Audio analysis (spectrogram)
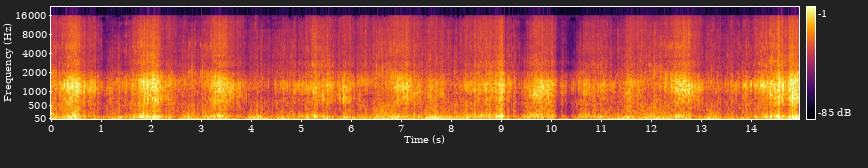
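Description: Toothbrush bristles brush and scratch across a black foam windscreen on a microphone. The result is a steady, muffled scratchy rustle that swells in repeated strokes, centered in the midrange around 1 kHz, over a heavy low rumble, with a brief dip near the ten-second mark.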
